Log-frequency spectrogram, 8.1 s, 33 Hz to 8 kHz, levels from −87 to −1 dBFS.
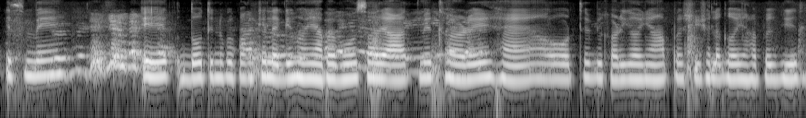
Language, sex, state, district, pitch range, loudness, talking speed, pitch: Hindi, female, Bihar, Patna, 200-225 Hz, -16 LUFS, 210 wpm, 210 Hz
